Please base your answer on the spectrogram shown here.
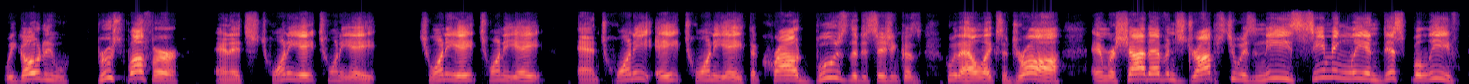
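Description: A man with a high-pitched voice hosts sports talk from a small studio. His delivery is emphatic and animated, and the close microphone gives a very dry sound with little room in it. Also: dry recording. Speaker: podcast host. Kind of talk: sports talk recap and interview. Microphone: close studio microphone on boom arm.

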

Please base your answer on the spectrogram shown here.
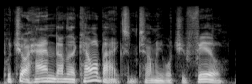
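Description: A man's voice: medium pitch, animated, fast, vocal fry, no echo, clean studio sound. A man voicing a cheerful, boastful male adventurer who speaks placidly. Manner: placid, pleased with himself.

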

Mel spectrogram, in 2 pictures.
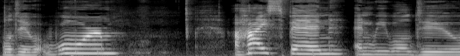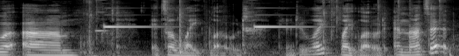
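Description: A woman's voice: fairly low pitch, expressive, slow, background noise. A woman in her thirties talking casually through a how-to vlog, informal and thinking aloud as she goes. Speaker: vlogger.

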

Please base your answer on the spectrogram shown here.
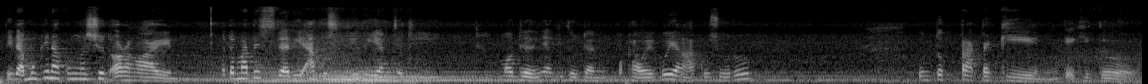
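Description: A woman's voice: medium pitch, lively intonation, moderate pace. A woman in her thirties with an East Javanese accent, talking casually to camera in an emphatic, blunt, repetitive explaining way. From Indonesia. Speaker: beauty salon owner and course teacher. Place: small indoor salon office. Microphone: phone at arm's length. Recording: noisy phone recording with room ambience.

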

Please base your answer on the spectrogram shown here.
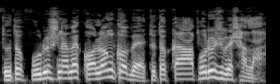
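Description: Man doing a squeaky, fast-scolding cartoon buddy. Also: animated, fairly bright tone, dry recording, studio quality. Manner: foul-mouthed, hectoring. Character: scolding, exasperated young male friend. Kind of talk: crude comedy cartoon dialogue.

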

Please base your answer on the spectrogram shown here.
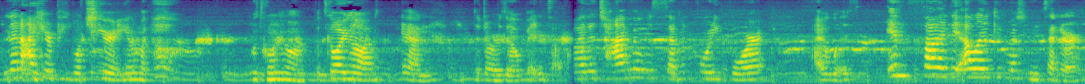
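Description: Young american girl vlogging in her bedroom, kinda high voice, rambly and expressive, chatty storytelling. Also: normal speed, rough recording. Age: young adult. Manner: animated, expressive, acts out exchanges. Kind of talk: rambling casual vlog storytelling. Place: bedroom at home. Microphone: built-in camera or webcam mic at arm's length.

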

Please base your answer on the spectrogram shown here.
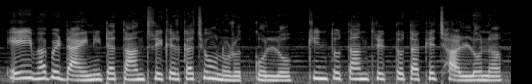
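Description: Woman narrator, high pitch, scripted cartoon storytelling, music underneath. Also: fairly quick, a little mellow. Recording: slightly dull audio with music behind.

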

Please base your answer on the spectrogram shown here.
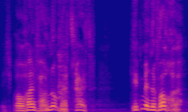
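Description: A man's voice: high-pitched, animated, moderate pace, gravelly, a little mellow, slightly rough, heavily acted. An actor playing a beaten, cornered male arms dealer in a video game, pleading and whining in pain. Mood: desperate, pained. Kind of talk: dramatic video game acting, German dub.

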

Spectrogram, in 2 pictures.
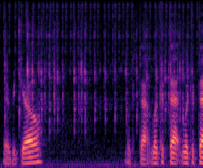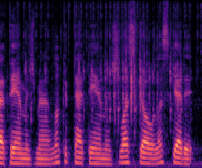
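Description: A young man giving casual, slangy let's play commentary with animated, playfully exasperated reactions, as a gaming YouTuber. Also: on the low side, normal speed, slight background noise. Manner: slangy, informal.

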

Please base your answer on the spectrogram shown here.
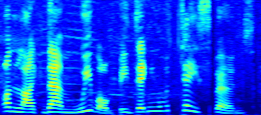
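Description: A woman's voice: on the high side, animated, moderate pace, a bit bright. A woman voicing a greedy, bossy female pirate captain who talks in a dismissive, commanding way. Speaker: puppet show character. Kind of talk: amateur puppet show voice acting.

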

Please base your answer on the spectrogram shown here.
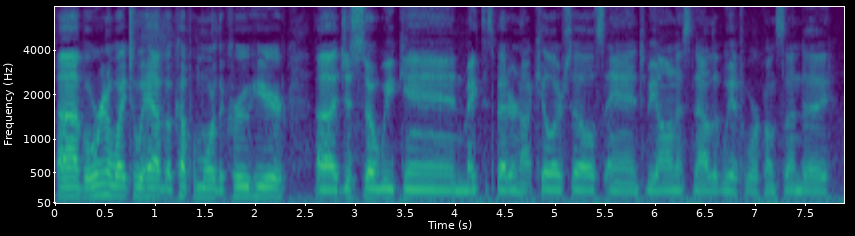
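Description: A man's voice: mid-range voice, completely flat delivery, quick pace, few pauses. A man, chatting casually and jokily to camera as he hosts a rambling unboxing vlog. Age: 30s. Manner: rambling, folksy, jokey. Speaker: host of storage unit unboxing show. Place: storage unit and truck, open doors. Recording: noisy camera audio with vehicle sounds.

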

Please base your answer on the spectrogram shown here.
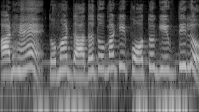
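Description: A scornful middle-aged mother-in-law from a cartoon, acted out by a woman. Her voice is bright and cutting, and she speaks in a domineering, taunting way. Faint music plays underneath. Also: sits high, fast talker, pitched below the performer's own voice. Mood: mocking. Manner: bossy, taunting.

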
